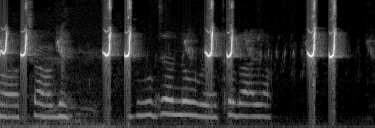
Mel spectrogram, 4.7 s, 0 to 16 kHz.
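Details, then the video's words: Chinga quail calling in a recording used for quail hunting: sharp, high whistled notes given in quick pairs, each pair repeated about every 1.3 seconds, with lower drawn-out tonal sounds in between. "Chinga quail vioce /چنگا بٹیر کی صاف آواز"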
